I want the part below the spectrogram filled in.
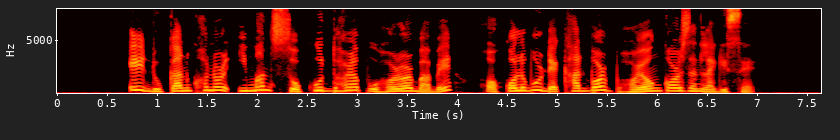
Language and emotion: Assamese, disgusted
